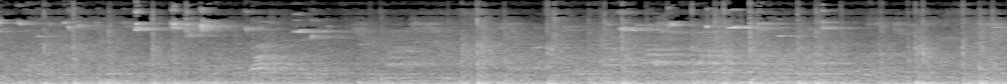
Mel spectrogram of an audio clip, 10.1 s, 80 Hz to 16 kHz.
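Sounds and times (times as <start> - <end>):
players' voices: 0.0 - 10.0
sneaker squeaks: 0.0 - 10.0
basketball bouncing on wooden floor: 4.6 - 10.0.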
